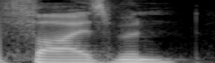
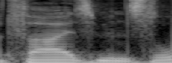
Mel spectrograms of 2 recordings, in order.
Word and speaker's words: Theismann: who was once known as Joe Theismann before they changed his name from Theismann to Theismann to make it rhyme with Heisman and make that candidacy.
